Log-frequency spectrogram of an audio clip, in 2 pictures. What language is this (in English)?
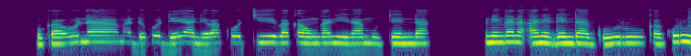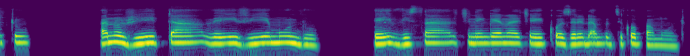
Ndau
